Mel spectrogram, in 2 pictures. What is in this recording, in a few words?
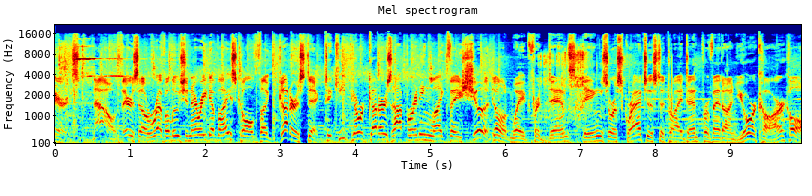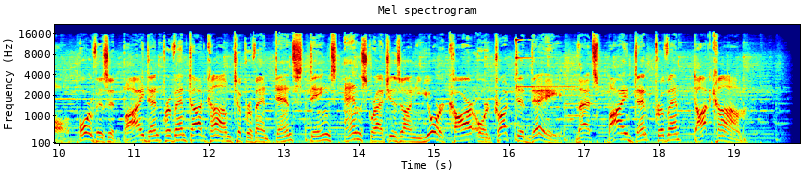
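DRTV Infomercial voice-over; DRTV Infomercial VO Demo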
